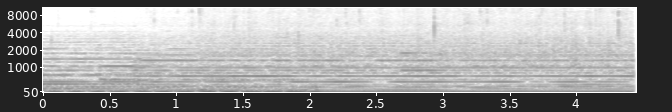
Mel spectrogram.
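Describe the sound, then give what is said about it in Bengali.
Rain falls steadily as an even, soft, continuous hiss of drops on surfaces. It is faint and unbroken, with no voices. “বৃষ্টি এসেছে সাজ ভিজবে”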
